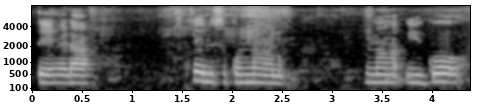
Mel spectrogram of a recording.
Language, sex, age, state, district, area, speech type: Telugu, female, 18-30, Andhra Pradesh, East Godavari, rural, spontaneous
